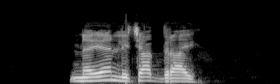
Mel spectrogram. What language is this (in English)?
Yidgha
